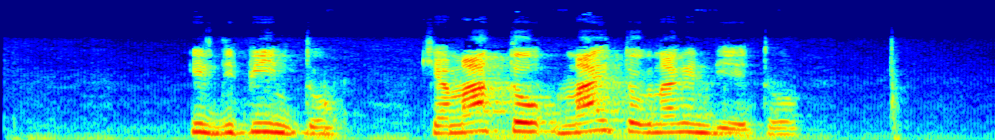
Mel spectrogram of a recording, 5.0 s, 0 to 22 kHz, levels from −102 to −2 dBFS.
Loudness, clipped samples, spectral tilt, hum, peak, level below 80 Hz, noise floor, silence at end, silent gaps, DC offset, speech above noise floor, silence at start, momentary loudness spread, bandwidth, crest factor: -19 LUFS; under 0.1%; -5.5 dB/octave; 60 Hz at -45 dBFS; 0 dBFS; -48 dBFS; -52 dBFS; 0.45 s; none; under 0.1%; 34 dB; 0.95 s; 17 LU; 7.6 kHz; 20 dB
